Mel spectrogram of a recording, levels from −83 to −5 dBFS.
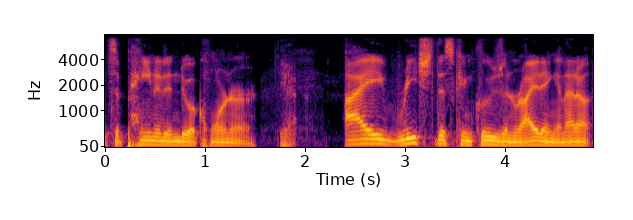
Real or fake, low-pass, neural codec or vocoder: real; 7.2 kHz; none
